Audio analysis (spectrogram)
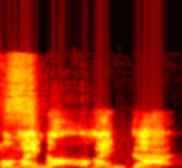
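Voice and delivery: high excited squeal; shrieking jackpot winner. Real, not acted. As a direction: squeal with thrilled disbelief. Gets supplies from teammate.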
